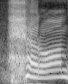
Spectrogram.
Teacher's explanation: हा बिल्कुल गले के दरमियान से, और रो मोटा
